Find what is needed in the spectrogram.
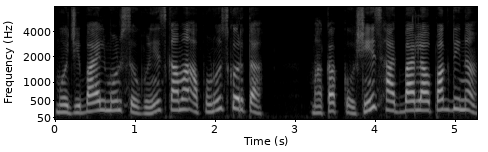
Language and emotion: Goan Konkani, sad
